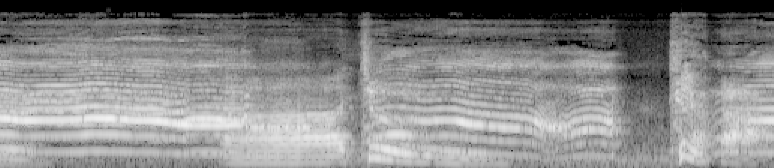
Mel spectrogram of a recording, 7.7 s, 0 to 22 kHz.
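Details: 10-month-old twins scared by their father's sneeze: loud, high, wailing cries from both babies overlapping, with brief breaks for breath; infant crying.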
